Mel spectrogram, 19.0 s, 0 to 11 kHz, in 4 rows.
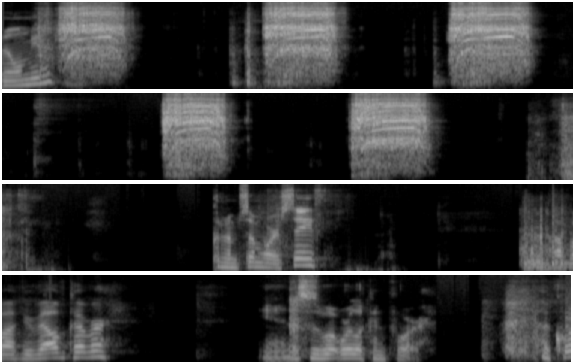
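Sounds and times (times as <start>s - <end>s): cordless power driver running: 0.4s - 1.1s, 2.2s - 2.9s, 3.7s - 4.4s, 6.1s - 6.8s, 7.7s - 8.4s.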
